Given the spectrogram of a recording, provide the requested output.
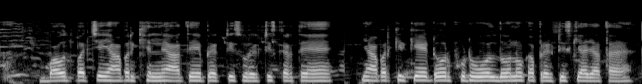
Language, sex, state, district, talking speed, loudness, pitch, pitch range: Hindi, male, Bihar, Jamui, 205 wpm, -17 LUFS, 180 Hz, 170-185 Hz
